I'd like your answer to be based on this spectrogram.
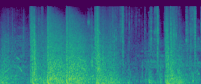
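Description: Gunfire in the Call of Duty: Cold War campaign comes as repeated loud bursts and rolling shots over a noisy battlefield din, with some talk faintly underneath.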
